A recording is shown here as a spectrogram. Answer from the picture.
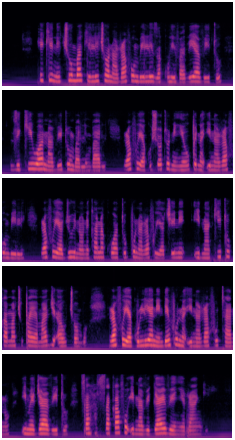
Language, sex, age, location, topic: Swahili, female, 18-24, Kisii, education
